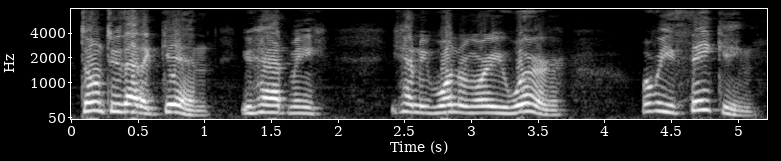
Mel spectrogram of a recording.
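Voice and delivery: high, loud scolding yell. Acted. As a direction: yell at her out of fear turned to relief. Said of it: "Despite her yelling".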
